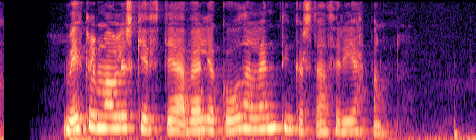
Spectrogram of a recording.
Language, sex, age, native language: Icelandic, female, 40-49, Icelandic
